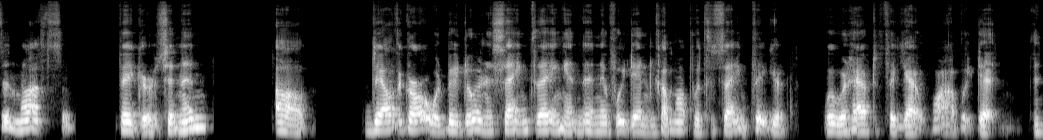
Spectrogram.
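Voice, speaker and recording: At a moderate pace, a woman of medium pitch speaks with a Virginia accent. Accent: Virginia Southern American. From Virginia, US South. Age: 80s+. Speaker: interviewee recounting local history. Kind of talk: oral history interview. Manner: halting.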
